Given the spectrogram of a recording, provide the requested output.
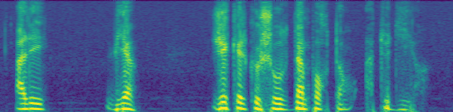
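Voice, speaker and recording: A man speaks at a very slow pace in a fairly high pitch, somewhat breathy. The sound is dry and close, with no echo. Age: 60s. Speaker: gospel singer-songwriter. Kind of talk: radio interview.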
